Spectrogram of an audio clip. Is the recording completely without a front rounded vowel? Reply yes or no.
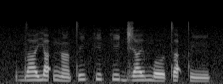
yes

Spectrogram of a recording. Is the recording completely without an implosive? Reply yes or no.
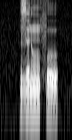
yes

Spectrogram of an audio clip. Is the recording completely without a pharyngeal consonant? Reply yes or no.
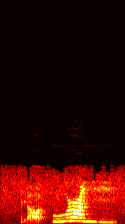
no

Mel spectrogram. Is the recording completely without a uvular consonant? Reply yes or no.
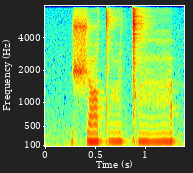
yes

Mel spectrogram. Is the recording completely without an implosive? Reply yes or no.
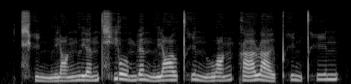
yes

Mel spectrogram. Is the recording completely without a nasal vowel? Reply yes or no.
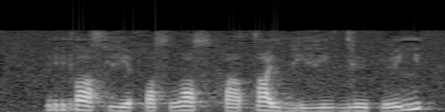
yes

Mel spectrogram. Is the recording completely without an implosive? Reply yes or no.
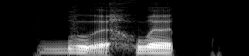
no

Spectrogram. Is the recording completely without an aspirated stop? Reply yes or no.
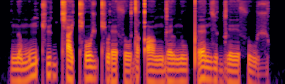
no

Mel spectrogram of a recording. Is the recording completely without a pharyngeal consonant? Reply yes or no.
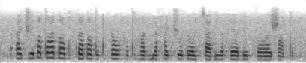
no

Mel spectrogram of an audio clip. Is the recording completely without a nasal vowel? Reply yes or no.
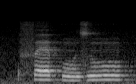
no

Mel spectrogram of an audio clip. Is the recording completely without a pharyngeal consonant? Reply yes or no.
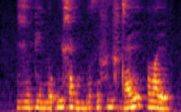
yes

